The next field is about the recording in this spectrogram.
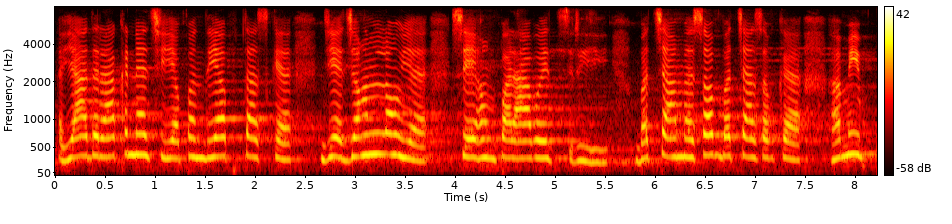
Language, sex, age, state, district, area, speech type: Maithili, female, 30-45, Bihar, Supaul, rural, spontaneous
